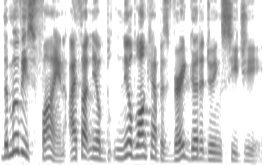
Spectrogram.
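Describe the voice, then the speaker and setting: A man's voice: fairly high pitch, very animated, a little fast, a bit bright. A man co-hosting a casual podcast chat, rambling through his points with frequent restarts and fillers. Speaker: podcast co-host.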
